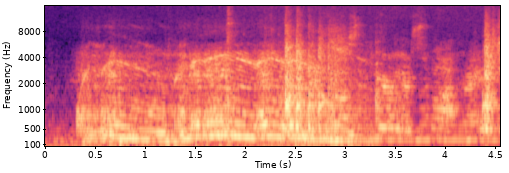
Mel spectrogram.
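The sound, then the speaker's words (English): A voice imitates a coffee maker running, with a loud, continuous whirring and gurgling hum that slides up and down in pitch for about four seconds, ending in sputtering bursts. “Yeah, my parents, the coffee connoisseurs. I was a coffee maker.”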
